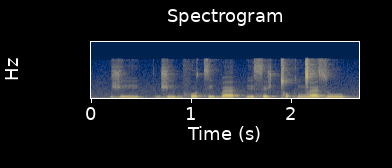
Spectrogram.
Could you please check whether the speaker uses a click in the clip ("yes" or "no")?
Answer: yes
